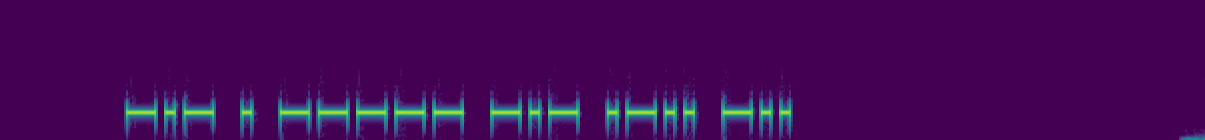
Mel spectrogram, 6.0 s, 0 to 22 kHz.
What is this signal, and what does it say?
Morse code, heard as a keyed tone, about 25 wpm, 700 Hz. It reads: KE0KLD
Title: USA Call Signs - 6 Characters - 25wpm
